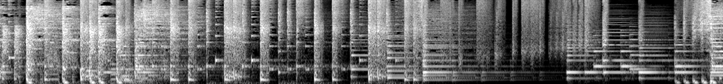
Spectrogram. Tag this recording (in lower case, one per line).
music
